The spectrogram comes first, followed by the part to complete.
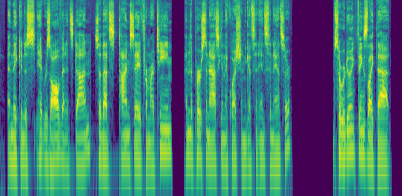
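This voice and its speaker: A man's fairly low-pitched voice, a normal speaking voice with ordinary pitch variation at a fairly quick pace, on a very clean recording with a silent background. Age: 20s. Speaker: tech company co-founder. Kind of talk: interview.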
